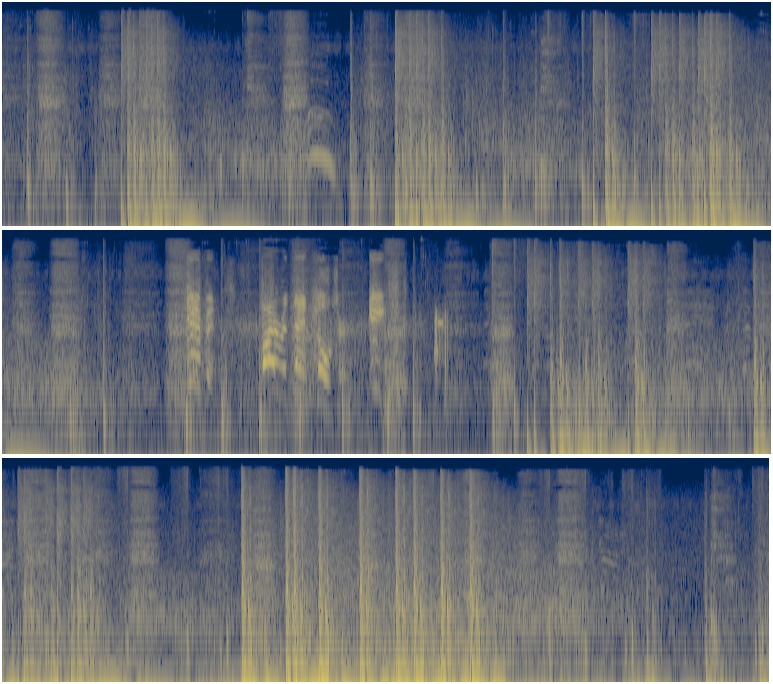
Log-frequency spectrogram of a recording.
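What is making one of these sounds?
Rifles fire in rapid bursts of sharp cracks, some close and some farther off.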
